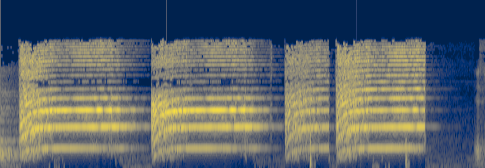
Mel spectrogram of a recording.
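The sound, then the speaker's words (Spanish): An air raid warning siren sounds in four loud, steady blasts, each rising quickly to a constant harsh tone and stopping abruptly after short pauses, with no voices present. “tal vez le puede estar sonando a las personas en Ucrania.”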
